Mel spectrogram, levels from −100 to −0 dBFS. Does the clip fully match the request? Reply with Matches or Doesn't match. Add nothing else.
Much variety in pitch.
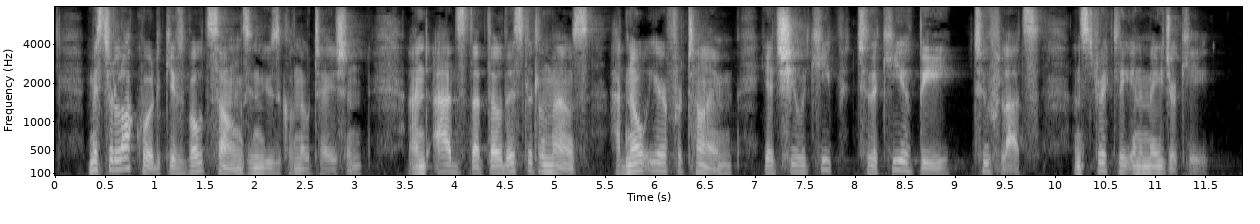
Matches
